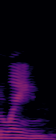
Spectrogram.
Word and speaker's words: Lane: asked me about her betsy layne I reply rhymes with pain she frowns everybody says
